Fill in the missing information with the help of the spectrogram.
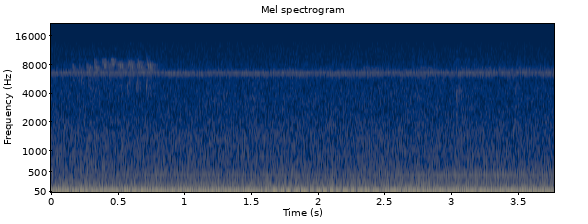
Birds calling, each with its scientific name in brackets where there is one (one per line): Yellow-faced Grassquit (Tiaris olivaceus)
